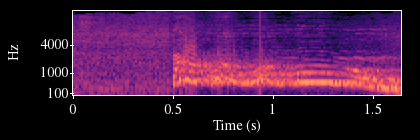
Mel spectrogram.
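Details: A young Alaskan Malamute puppy "shouting" at a vacuum cleaner gives a loud, drawn-out howling bark that starts abruptly and slides downward.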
